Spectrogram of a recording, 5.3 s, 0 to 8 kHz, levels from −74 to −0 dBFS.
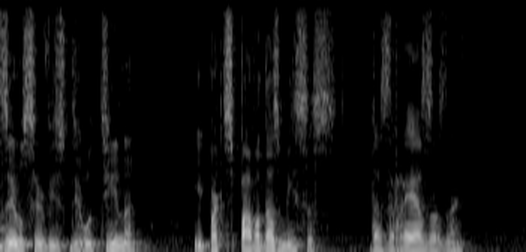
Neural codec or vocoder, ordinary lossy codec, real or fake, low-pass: codec, 16 kHz, 16 kbps, FreqCodec, larger model; none; fake; none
